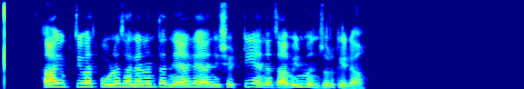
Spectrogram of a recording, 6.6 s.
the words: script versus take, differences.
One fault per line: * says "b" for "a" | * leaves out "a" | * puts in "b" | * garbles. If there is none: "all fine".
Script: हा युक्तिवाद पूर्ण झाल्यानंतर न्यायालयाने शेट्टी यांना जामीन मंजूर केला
all fine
